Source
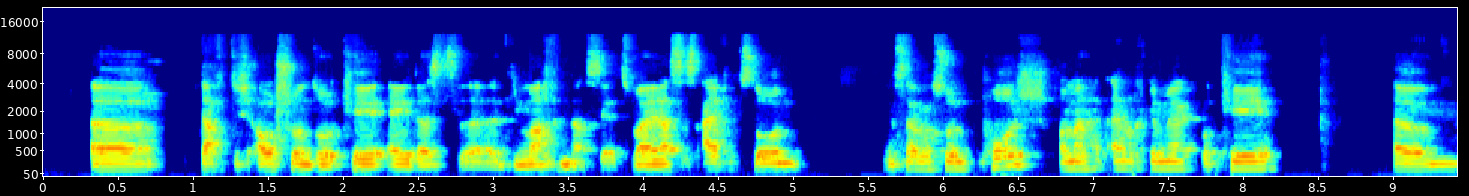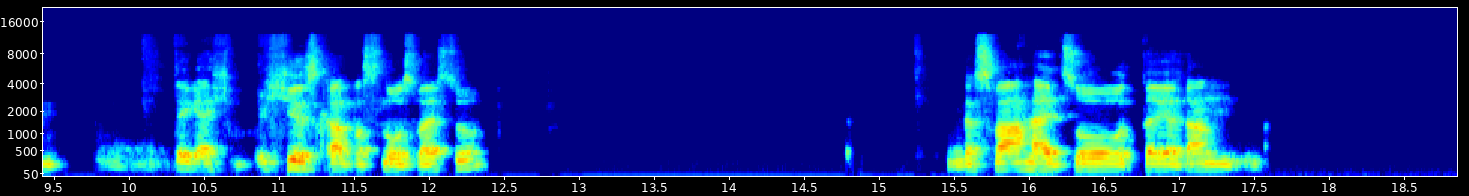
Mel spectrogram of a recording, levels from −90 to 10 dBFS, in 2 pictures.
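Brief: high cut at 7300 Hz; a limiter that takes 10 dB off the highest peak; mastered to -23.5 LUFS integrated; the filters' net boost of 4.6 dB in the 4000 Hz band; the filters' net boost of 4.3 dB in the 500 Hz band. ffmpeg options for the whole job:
-af "lowpass=7.3k,equalizer=f=500:t=o:g=5,equalizer=f=4k:t=o:g=5.5,volume=2dB,alimiter=limit=-12dB:level=0:latency=1"

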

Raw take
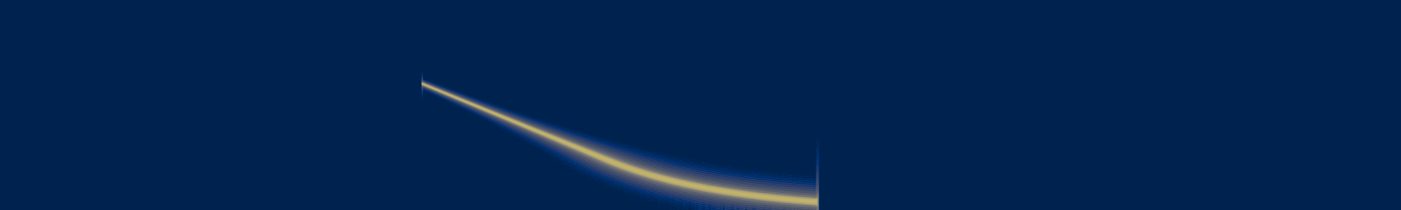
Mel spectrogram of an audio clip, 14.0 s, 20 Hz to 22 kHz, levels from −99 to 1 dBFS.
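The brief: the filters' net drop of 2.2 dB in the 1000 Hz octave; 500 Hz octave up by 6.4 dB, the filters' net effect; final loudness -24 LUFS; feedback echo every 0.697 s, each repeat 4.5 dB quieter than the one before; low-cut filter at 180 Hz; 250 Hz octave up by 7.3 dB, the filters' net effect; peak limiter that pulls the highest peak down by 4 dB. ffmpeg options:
-af "highpass=180,equalizer=f=250:t=o:g=8.5,equalizer=f=500:t=o:g=7,equalizer=f=1k:t=o:g=-6,alimiter=limit=-16.5dB:level=0:latency=1,aecho=1:1:697|1394|2091|2788|3485|4182|4879|5576|6273:0.596|0.357|0.214|0.129|0.0772|0.0463|0.0278|0.0167|0.01,volume=-2dB"

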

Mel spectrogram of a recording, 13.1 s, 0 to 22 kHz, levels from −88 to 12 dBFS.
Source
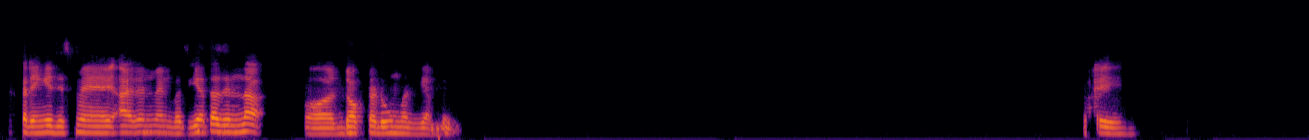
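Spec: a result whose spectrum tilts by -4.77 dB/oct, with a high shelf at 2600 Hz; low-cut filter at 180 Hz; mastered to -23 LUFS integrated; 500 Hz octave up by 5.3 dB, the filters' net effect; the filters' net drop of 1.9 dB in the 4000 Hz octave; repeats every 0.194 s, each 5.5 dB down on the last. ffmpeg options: -af "highpass=180,equalizer=f=500:t=o:g=6,highshelf=f=2.6k:g=6,equalizer=f=4k:t=o:g=-7.5,aecho=1:1:194|388|582|776|970|1164|1358:0.531|0.281|0.149|0.079|0.0419|0.0222|0.0118,volume=-4.5dB"

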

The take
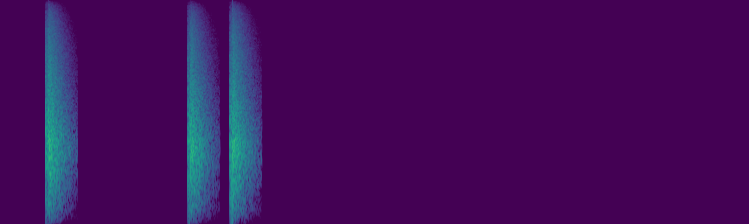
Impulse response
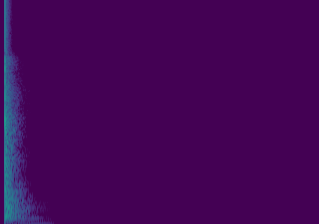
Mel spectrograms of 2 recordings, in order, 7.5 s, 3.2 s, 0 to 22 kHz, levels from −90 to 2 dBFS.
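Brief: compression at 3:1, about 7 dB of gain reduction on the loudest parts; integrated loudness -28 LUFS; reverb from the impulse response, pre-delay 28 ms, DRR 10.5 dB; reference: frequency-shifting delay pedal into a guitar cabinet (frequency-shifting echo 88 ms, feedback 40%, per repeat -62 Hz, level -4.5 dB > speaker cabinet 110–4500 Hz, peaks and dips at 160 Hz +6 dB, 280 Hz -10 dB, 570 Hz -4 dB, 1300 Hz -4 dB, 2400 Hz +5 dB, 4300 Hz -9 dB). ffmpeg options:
-filter_complex "[0:a]acompressor=threshold=-31dB:ratio=3,asplit=2[a][b];[1:a]atrim=start_sample=2205,adelay=28[c];[b][c]afir=irnorm=-1:irlink=0,volume=-17.5dB[d];[a][d]amix=inputs=2:normalize=0,asplit=6[e][f][g][h][i][j];[f]adelay=88,afreqshift=-62,volume=-4.5dB[k];[g]adelay=176,afreqshift=-124,volume=-12.5dB[l];[h]adelay=264,afreqshift=-186,volume=-20.4dB[m];[i]adelay=352,afreqshift=-248,volume=-28.4dB[n];[j]adelay=440,afreqshift=-310,volume=-36.3dB[o];[e][k][l][m][n][o]amix=inputs=6:normalize=0,highpass=110,equalizer=f=160:t=q:w=4:g=6,equalizer=f=280:t=q:w=4:g=-10,equalizer=f=570:t=q:w=4:g=-4,equalizer=f=1.3k:t=q:w=4:g=-4,equalizer=f=2.4k:t=q:w=4:g=5,equalizer=f=4.3k:t=q:w=4:g=-9,lowpass=f=4.5k:w=0.5412,lowpass=f=4.5k:w=1.3066,volume=7.5dB"

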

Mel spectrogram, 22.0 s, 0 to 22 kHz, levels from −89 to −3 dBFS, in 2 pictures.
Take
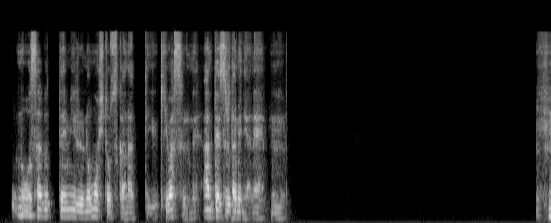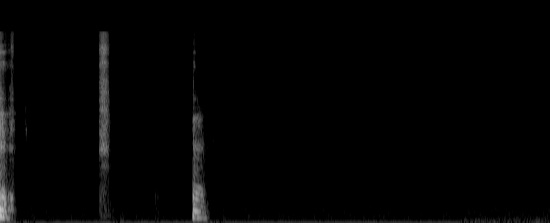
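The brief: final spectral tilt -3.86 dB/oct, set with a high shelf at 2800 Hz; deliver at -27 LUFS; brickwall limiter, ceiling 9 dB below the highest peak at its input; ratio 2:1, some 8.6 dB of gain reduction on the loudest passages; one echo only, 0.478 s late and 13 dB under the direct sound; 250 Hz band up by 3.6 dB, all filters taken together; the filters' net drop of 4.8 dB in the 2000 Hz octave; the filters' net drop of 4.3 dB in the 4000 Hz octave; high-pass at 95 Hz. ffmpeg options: -af "highpass=95,equalizer=f=250:t=o:g=4.5,equalizer=f=2k:t=o:g=-6,highshelf=f=2.8k:g=3.5,equalizer=f=4k:t=o:g=-7.5,acompressor=threshold=-29dB:ratio=2,alimiter=limit=-22.5dB:level=0:latency=1,aecho=1:1:478:0.224,volume=6.5dB"

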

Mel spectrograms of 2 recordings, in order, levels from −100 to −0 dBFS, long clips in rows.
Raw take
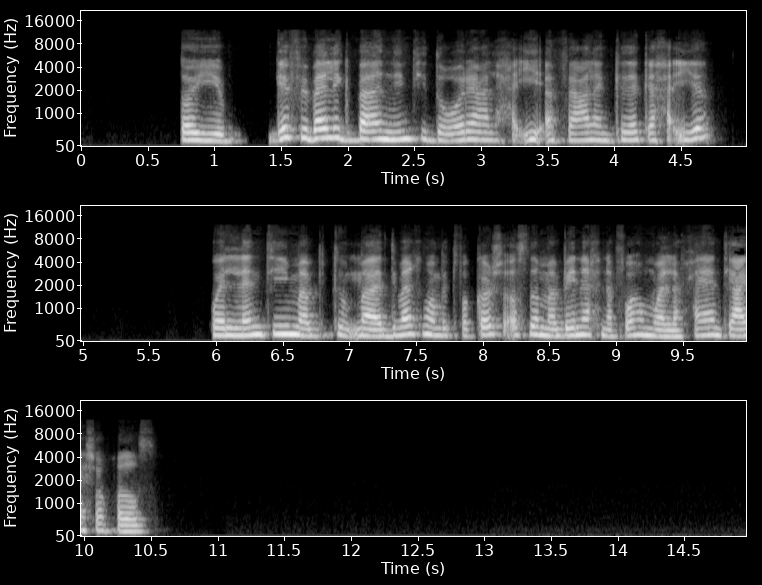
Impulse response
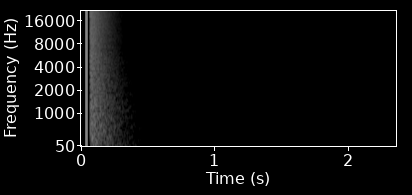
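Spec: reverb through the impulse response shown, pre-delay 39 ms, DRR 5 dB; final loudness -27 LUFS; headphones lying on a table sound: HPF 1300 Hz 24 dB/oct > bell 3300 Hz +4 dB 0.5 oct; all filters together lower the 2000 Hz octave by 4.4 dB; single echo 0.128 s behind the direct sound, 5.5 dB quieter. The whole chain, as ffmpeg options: -filter_complex "[0:a]equalizer=f=2k:t=o:g=-6,aecho=1:1:128:0.531,asplit=2[a][b];[1:a]atrim=start_sample=2205,adelay=39[c];[b][c]afir=irnorm=-1:irlink=0,volume=-4.5dB[d];[a][d]amix=inputs=2:normalize=0,highpass=f=1.3k:w=0.5412,highpass=f=1.3k:w=1.3066,equalizer=f=3.3k:t=o:w=0.5:g=4,volume=5.5dB"

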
